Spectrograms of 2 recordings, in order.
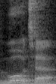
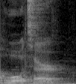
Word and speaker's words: water: Só que depois do R, pode ver que não vem mais nenhum som. Ou seja, a gente vai falar water. A gente não vai pronunciar esse R. O que a gente não quer fazer é falar water ou water, como seria no inglês americano.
